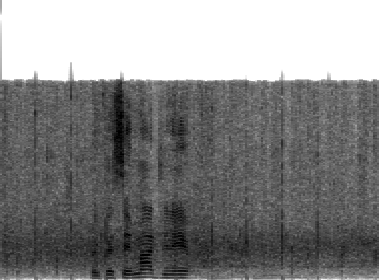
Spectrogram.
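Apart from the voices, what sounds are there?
studio audience applause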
